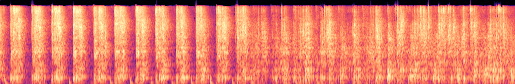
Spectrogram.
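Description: Long nails tap and scratch rapidly on the red face of a hollow plastic watermelon-slice bottle with a red cap. The result is a fast, uneven run of hollow clicking knocks with a low-mid body, blurring into bright scratchy rasping toward the end.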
